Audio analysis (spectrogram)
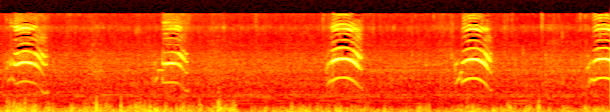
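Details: Mikey, a stray rescued cat, giving birth to four kittens of the same colour: five short, arched, harmonic-rich mews, spaced about every one to one and a half seconds, over a low rumbling background.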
